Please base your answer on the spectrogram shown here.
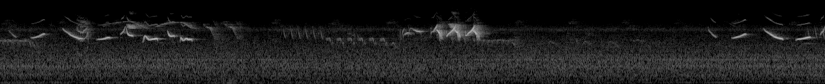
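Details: Ultramarine grosbeak surdina, the soft song played to warm up breeding birds, heard as short bursts of high twittering slurs, a buzzy trilled phrase midway, then more whistled notes after a quiet gap.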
